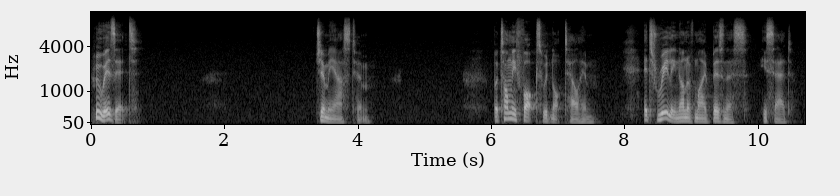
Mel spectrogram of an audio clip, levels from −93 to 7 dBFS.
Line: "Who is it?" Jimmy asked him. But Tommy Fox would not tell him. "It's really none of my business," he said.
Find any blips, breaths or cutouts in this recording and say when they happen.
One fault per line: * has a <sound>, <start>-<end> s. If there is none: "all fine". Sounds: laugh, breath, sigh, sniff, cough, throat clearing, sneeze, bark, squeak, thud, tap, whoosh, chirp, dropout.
all fine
